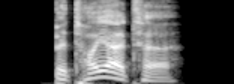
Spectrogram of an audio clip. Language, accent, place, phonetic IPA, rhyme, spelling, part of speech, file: German, Germany, Berlin, [bəˈtɔɪ̯ɐtə], -ɔɪ̯ɐtə, beteuerte, adjective / verb, De-beteuerte.ogg
- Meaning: inflection of beteuern: 1. first/third-person singular preterite 2. first/third-person singular subjunctive II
